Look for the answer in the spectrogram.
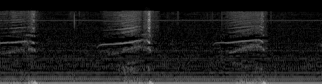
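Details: Ospreys at a Scottish nest at 06:19, as the male brings the first fish of the day and the female claims it: thin rising whistled chirps repeated about once a second over a steady electrical hum.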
